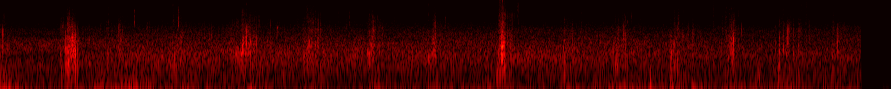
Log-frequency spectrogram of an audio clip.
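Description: Steady footsteps crunch over rough ground on a mountain hike at a walking pace, a dozen or so evenly spaced steps with a faint outdoor background and no talking.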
